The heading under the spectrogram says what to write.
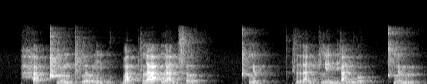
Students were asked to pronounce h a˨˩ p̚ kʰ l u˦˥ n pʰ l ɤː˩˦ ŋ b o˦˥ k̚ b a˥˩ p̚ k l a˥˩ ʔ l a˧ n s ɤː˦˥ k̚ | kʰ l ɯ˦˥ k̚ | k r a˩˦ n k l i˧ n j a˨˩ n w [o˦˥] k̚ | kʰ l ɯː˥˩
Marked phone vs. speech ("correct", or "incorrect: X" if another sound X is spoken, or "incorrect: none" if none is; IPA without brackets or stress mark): correct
